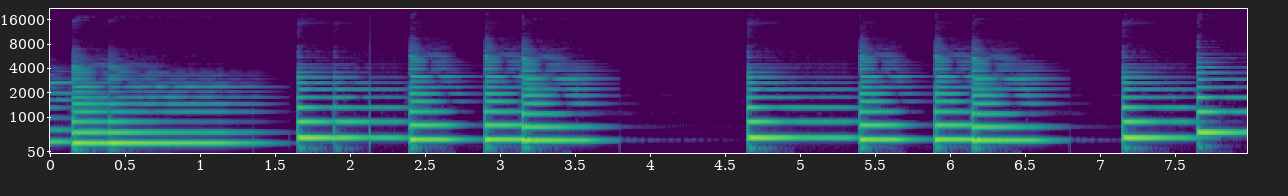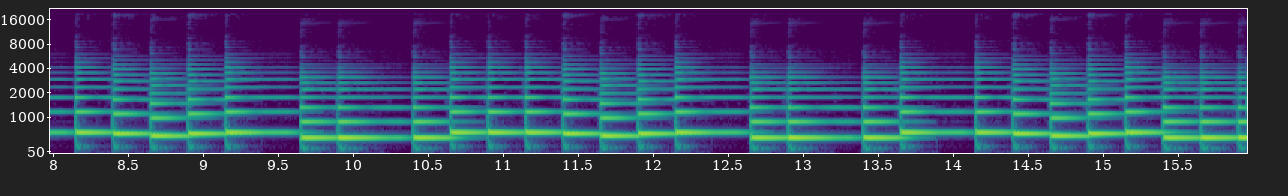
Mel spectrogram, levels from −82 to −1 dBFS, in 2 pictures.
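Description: A second, slower capture path or an out-of-step edit likely mixed the audio in twice, producing a doubled audio track already under way at the start. Until 2.14 s, a dry, full-band copy trails about a fifth of a second behind, around 5 dB quieter, then stops abruptly.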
